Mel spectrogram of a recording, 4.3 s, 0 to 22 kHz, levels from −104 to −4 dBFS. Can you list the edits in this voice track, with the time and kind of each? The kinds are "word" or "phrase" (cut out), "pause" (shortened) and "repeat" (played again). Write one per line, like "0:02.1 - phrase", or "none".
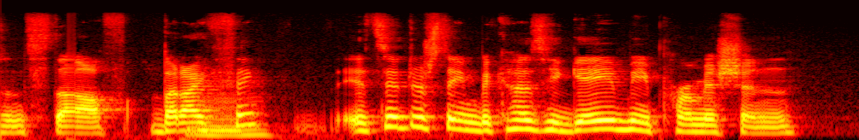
none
